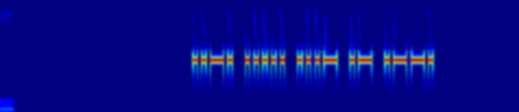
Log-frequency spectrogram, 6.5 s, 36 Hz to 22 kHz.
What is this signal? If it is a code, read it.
Morse code, heard as a keyed tone, about 22 wpm, 700 Hz. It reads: F5VAP
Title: DXCC-100 Call Signs - 5 Characters - 22wpm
